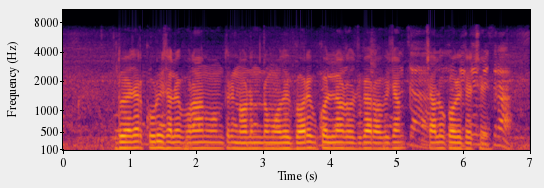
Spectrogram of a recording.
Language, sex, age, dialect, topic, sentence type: Bengali, male, 18-24, Western, banking, statement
